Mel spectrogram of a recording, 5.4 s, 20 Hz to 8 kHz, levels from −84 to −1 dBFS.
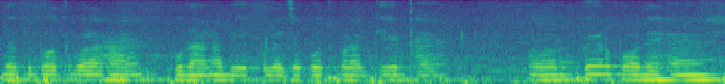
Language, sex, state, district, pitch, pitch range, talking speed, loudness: Hindi, male, Jharkhand, Palamu, 125 Hz, 125-130 Hz, 145 wpm, -18 LUFS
